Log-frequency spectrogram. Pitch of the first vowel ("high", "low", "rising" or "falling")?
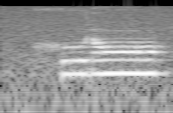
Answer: low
